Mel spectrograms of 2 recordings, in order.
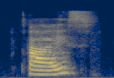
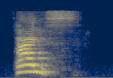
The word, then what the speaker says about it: Theis: We're speaking with Mandy Theis. – Theis. – It's that German pronunciation gets people every time. – Theis.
